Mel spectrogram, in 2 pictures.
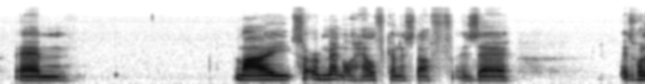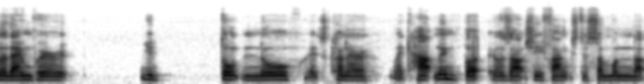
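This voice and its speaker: With a Scottish Highland accent, a man with a fairly high voice speaks at a moderate pace. His intonation is flat and monotone, broken by long, frequent pauses. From Scottish Highlands, far north. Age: 20s. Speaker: soldier and men's mental health advocate. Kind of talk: interview testimony. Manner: halting, many fillers.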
